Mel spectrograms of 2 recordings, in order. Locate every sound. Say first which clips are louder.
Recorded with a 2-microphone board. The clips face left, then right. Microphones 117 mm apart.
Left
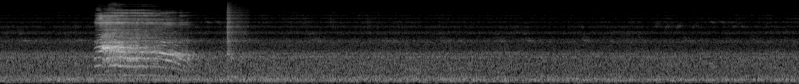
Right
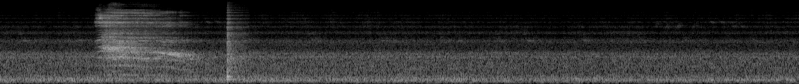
0.9 s a baby crying: left 7 dB; 70° left (ahead or behind), 9.5 m
2.3 s a snare drum: right 11 dB; 60° right (ahead or behind), 0.7 m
